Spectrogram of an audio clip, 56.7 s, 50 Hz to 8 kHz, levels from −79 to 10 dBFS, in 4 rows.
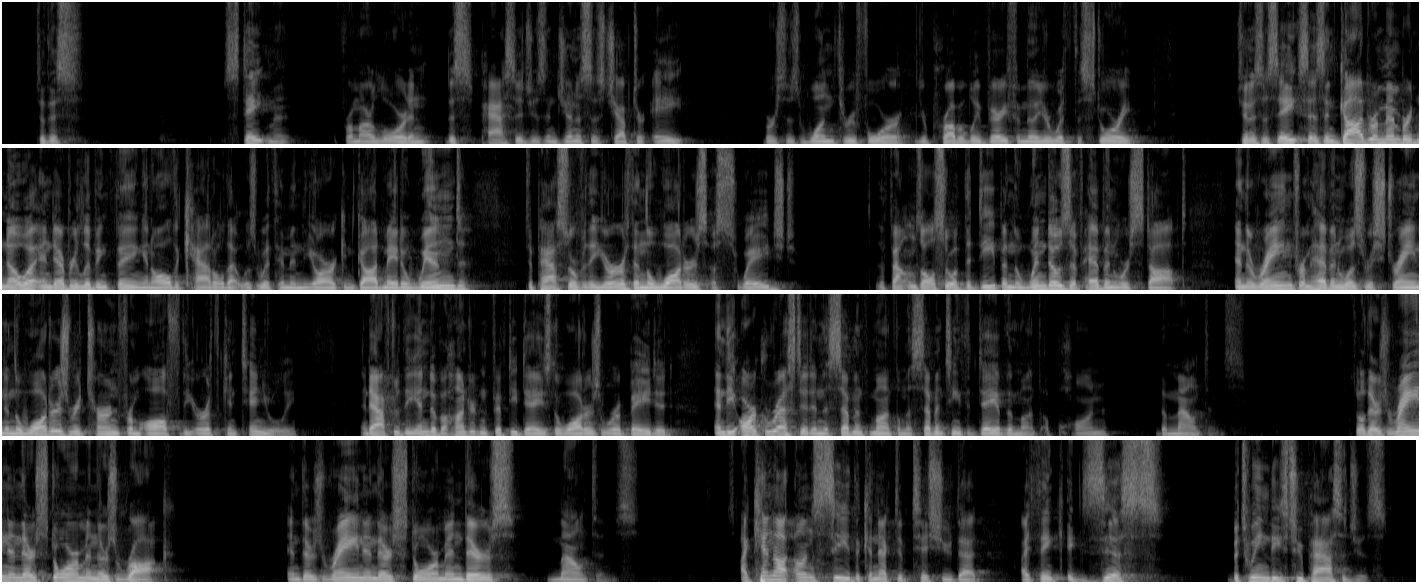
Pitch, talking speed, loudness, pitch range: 130 Hz, 160 wpm, -25 LUFS, 115-145 Hz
